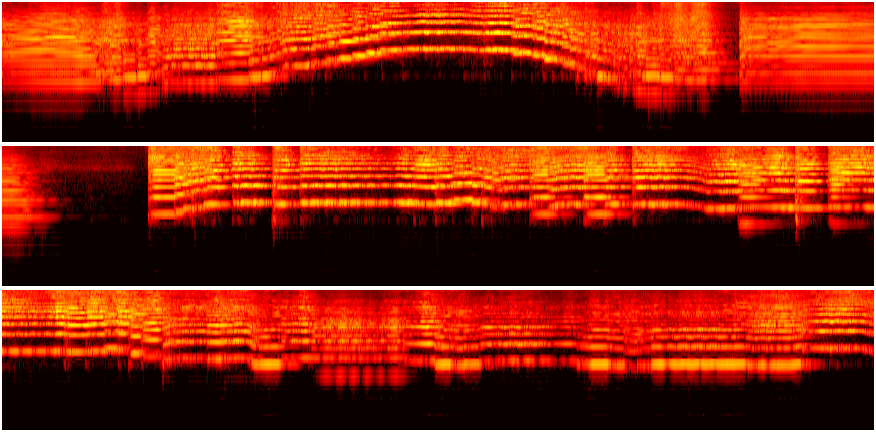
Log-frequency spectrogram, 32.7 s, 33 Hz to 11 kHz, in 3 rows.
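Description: Old 4/4 violin, presumably German-made in the 1930s–40s, bowed: a held low note, then a scale climbing about three octaves and back down, another held low note, and after a short pause about twelve seconds in, a slow melody.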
